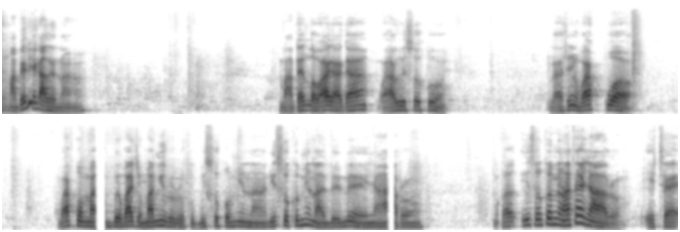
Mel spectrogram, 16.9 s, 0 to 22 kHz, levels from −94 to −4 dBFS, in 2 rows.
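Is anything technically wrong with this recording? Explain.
Yes. Two digital broadcast dropouts occur in this speech, at 9.61 to 9.75 s and 13.26 to 13.36 s. The receiver lost valid frames and muted, so the sound quickly fades out over about 3 ms, leaving silent holes of 128 ms and 96 ms. The missing audio is lost.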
